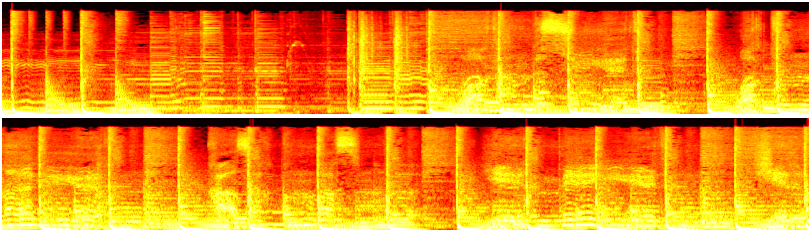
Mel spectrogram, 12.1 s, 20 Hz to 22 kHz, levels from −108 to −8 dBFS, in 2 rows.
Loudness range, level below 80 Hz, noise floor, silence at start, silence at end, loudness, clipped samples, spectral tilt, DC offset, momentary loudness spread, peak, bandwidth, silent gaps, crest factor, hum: 4 LU; -14 dBFS; -36 dBFS; 0 s; 0 s; -13 LUFS; under 0.1%; -5.5 dB/octave; under 0.1%; 8 LU; 0 dBFS; 16.5 kHz; none; 12 dB; none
